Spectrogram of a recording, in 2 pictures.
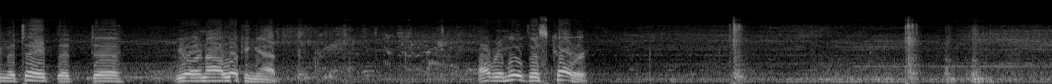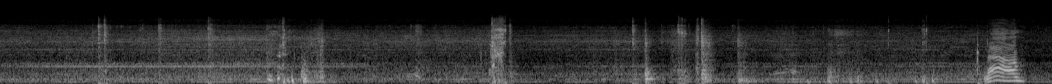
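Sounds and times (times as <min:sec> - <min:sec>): machine humming: 0:00.0 - 0:21.0.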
